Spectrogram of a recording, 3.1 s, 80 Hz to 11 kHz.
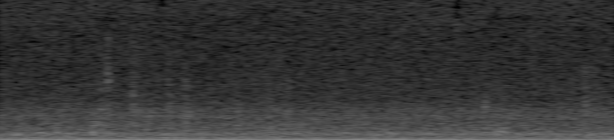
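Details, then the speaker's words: Canadian Admiral J104X/J105X console amplifier, with the filter capacitors removed during hum troubleshooting: a constant low mains hum with a faint buzz, which grew louder once the capacitors came out. The source is not yet found. "actually did go up I can certainly hear it here so I was an increase in the hump"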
